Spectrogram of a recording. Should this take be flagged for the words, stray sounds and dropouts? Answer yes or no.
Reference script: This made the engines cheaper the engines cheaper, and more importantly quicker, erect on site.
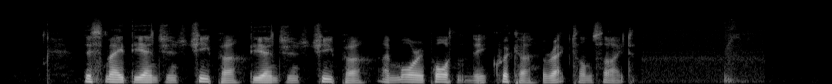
yes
